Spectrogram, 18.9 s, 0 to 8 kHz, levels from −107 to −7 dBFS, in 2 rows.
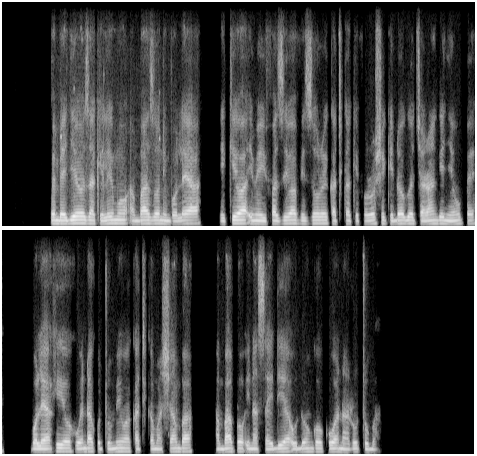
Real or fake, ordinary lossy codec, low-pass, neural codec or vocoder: real; Opus, 32 kbps; 7.2 kHz; none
